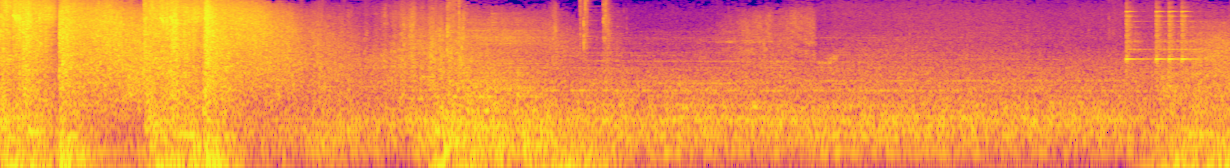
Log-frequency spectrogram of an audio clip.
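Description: Sea water rushes and splashes against a moving ship's hull.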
